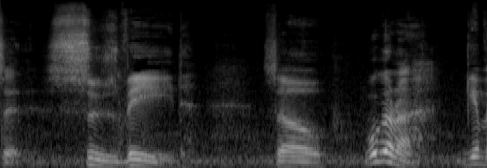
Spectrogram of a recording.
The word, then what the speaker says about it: sous vide: Apparently it's a French style of cooking, and they pronounce it sous vide.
